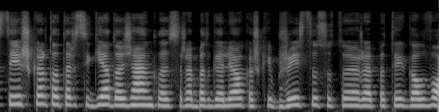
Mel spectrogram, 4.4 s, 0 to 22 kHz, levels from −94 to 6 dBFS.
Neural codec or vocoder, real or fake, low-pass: autoencoder, 48 kHz, 128 numbers a frame, DAC-VAE, trained on Japanese speech; fake; 14.4 kHz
